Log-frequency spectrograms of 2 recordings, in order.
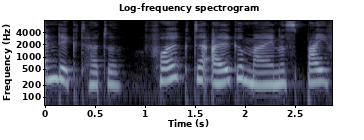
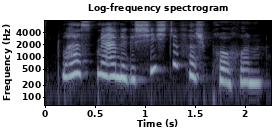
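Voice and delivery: lightly voiced, higher girl's voice; Alice; 6 semitones higher than usual. A narrator's reading. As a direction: remind them in a higher voice. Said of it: "sagte Alice".

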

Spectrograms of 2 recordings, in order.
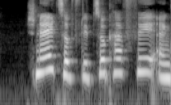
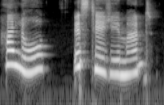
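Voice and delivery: high, loud hello, then a surprised question; astonished high voice; 5 semitones higher, 4 dB louder than usual. A narrator's reading. Unseen singer answering a cry for help, astonished. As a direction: call out in mild astonishment. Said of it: "fragt die hohe Stimme erstaunt".

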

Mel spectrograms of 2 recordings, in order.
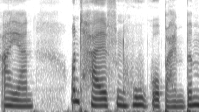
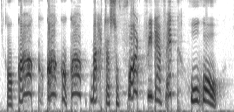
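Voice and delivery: high, indignant clucking hen; cackling hen; 13 semitones higher, 5 dB louder, faster than usual. A narrator's reading. Angry hen orders Hugo to undo it, cackling. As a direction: squawk it like an outraged hen. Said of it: "gackerte Hanni".

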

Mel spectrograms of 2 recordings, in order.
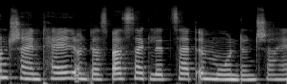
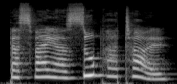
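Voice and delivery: higher, thrilled little foal; excited; 5 semitones higher than usual. A narrator's reading. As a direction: gush with delight.

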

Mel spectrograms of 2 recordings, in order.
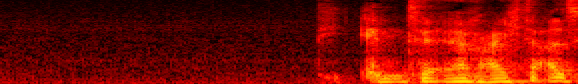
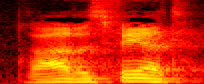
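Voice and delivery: louder, different voice for the teacher; 6 dB louder than usual. Acted. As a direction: praise like a gruff coach. Teacher praises horse.

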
